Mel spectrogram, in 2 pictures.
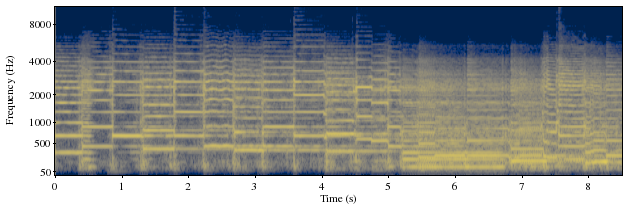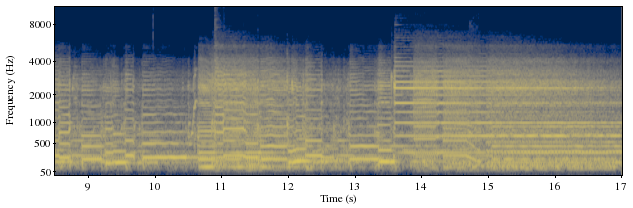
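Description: An electric guitar plays a jazz-minded chord melody version of a record, with sustained stacked chords and single-note lines, washed in distortion and echo-like effects. It stays steady and fairly loud throughout, with no voices.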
